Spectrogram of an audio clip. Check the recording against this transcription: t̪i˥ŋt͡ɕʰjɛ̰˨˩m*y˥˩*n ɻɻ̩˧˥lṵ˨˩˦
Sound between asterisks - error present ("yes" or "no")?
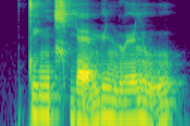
no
